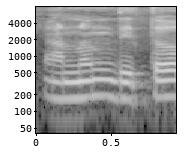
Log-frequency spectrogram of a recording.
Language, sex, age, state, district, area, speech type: Odia, female, 60+, Odisha, Khordha, rural, read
